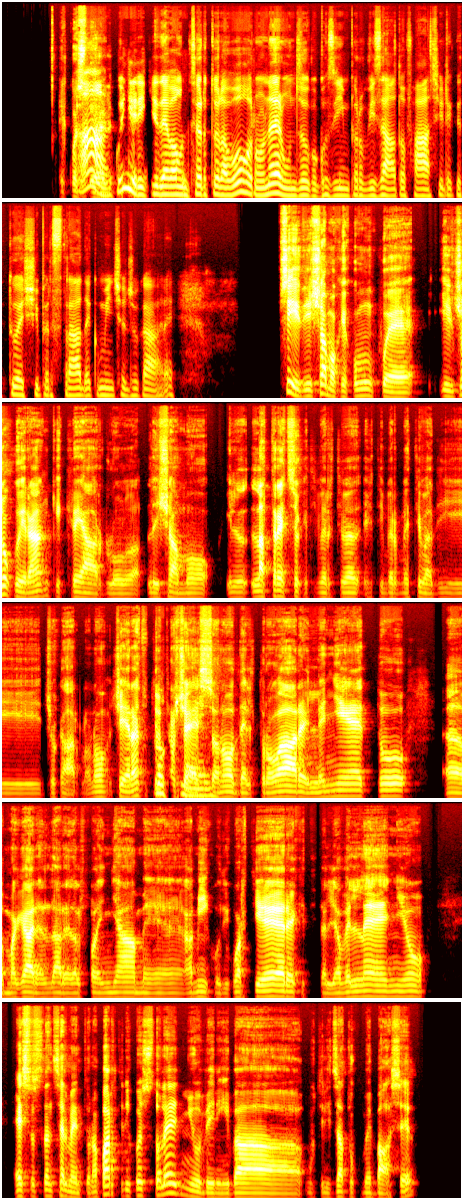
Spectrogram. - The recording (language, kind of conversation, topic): Italian, podcast, Che giochi di strada facevi con i vicini da piccolo?
- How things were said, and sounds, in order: tongue click; "cioè" said as "ceh"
